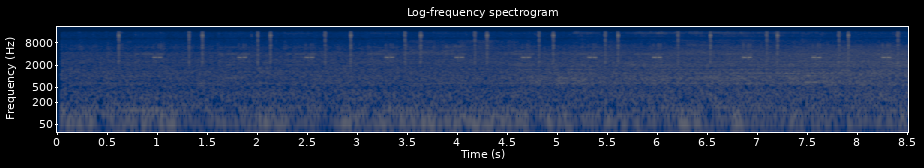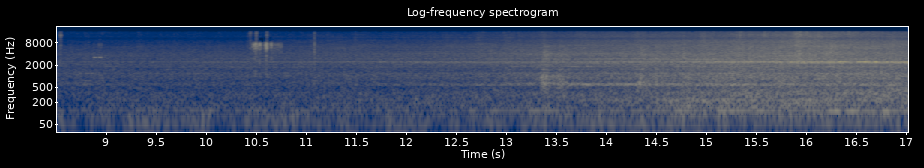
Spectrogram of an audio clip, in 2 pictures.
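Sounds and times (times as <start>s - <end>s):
electric train rumbling: 0.0s - 17.0s
short high beeps: 10.4s - 10.8s.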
